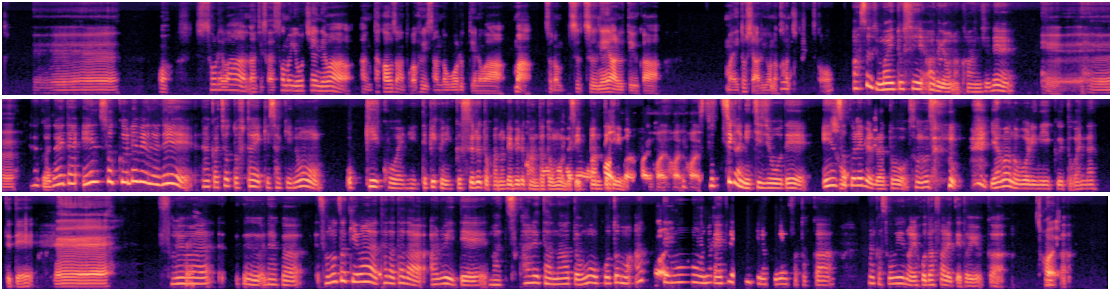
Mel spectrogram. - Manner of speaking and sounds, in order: distorted speech; unintelligible speech; unintelligible speech; laugh; background speech
- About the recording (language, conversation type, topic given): Japanese, podcast, 子どもの頃に体験した自然の中で、特に印象に残っている出来事は何ですか？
